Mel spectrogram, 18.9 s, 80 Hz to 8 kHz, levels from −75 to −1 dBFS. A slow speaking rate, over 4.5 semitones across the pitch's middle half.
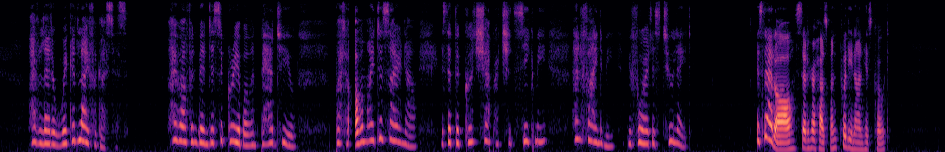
No: average, 145 wpm; wide, 5.5 semitones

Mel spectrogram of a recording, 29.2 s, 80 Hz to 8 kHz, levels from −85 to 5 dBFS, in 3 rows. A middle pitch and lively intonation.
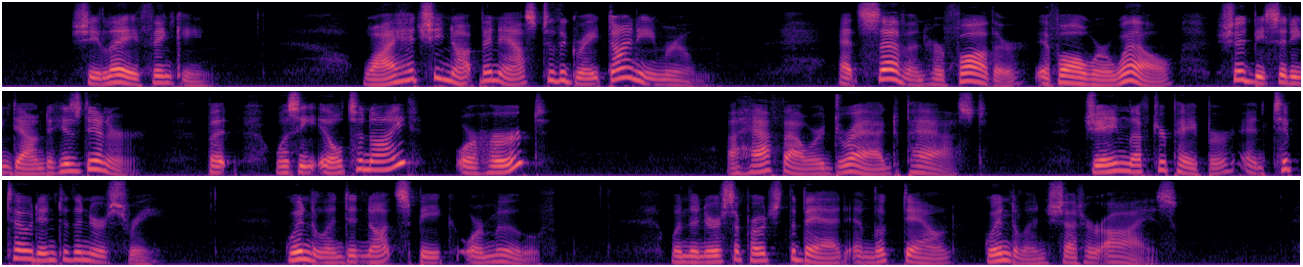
Yes: medium, 165 Hz; wide, 6.7 semitones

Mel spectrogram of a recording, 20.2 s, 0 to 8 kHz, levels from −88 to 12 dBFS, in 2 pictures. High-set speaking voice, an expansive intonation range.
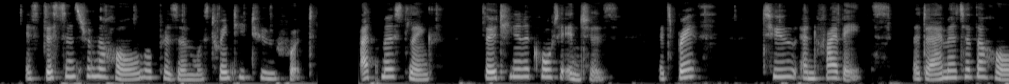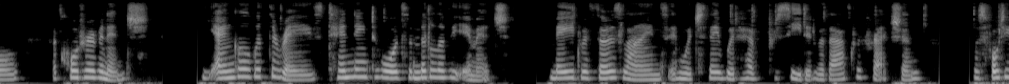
No: high, 225 Hz; average, 4.0 semitones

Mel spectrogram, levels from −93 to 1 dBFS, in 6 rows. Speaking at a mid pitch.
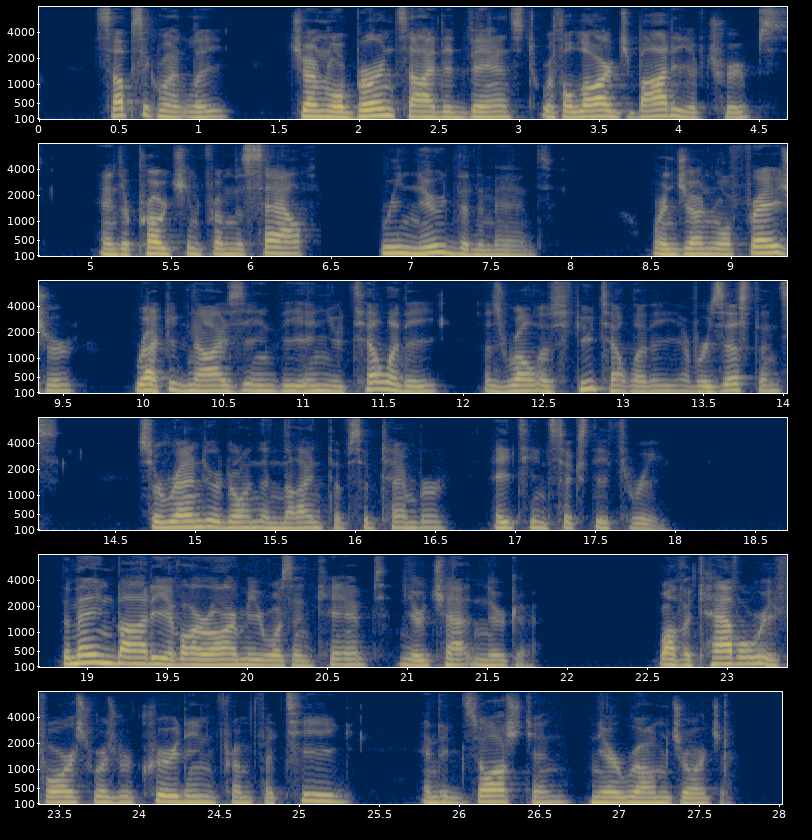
Yes: medium, 145 Hz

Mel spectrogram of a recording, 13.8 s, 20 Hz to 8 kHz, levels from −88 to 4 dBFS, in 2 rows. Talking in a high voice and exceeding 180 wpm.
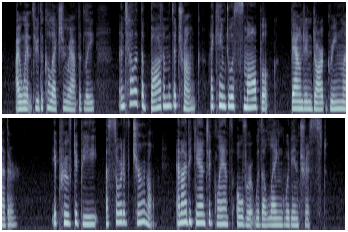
Yes: high, 195 Hz; average, 190 wpm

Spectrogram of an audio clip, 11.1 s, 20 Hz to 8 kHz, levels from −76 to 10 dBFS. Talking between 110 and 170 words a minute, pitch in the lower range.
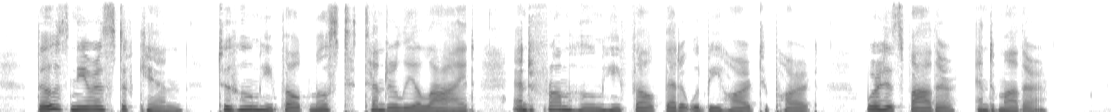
No: average, 150 wpm; high, 195 Hz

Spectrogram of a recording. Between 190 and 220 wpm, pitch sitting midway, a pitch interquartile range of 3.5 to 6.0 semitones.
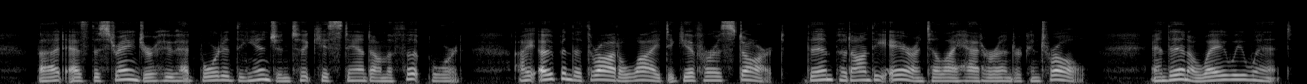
Yes: average, 195 wpm; medium, 175 Hz; average, 4.1 semitones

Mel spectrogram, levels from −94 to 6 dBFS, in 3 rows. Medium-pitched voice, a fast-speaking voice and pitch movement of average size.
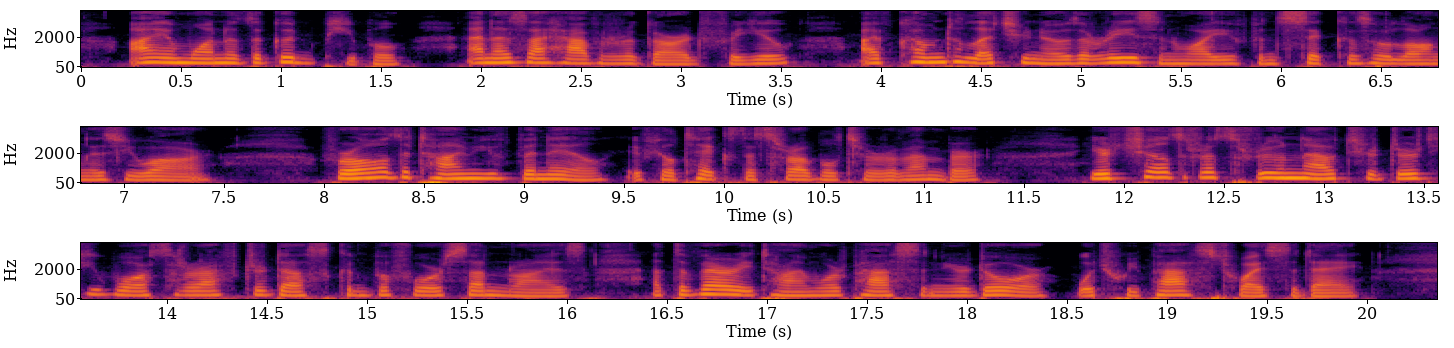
Yes: medium, 170 Hz; fast, 210 wpm; average, 4.1 semitones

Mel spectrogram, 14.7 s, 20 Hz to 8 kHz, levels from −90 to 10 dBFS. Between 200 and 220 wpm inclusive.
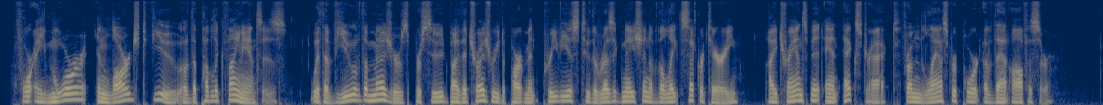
No: average, 160 wpm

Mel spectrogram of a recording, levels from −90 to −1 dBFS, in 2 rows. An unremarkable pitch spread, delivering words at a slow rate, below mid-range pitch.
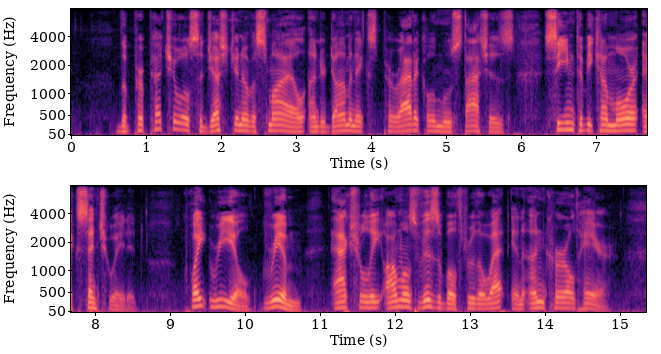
Yes: average, 3.5 semitones; slow, 100 wpm; low, 125 Hz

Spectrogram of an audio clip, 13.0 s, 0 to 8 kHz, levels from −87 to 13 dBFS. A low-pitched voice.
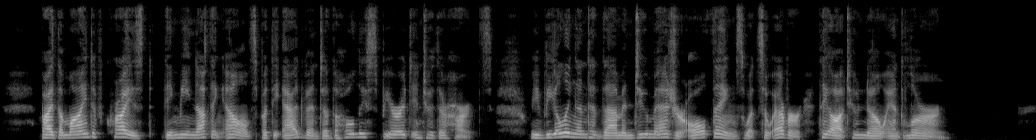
No: medium, 160 Hz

